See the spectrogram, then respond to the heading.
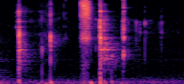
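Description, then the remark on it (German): A few sharp metallic clicks and clinks, then a brief, soft hiss as the cap comes off a bottle of Kona Brewing Big Wave Golden Ale, followed by more light taps of glass. “jetzt lass uns nicht, lass uns nicht länger warten, ja, lass ja, uns jetzt das Bier öffnen.”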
